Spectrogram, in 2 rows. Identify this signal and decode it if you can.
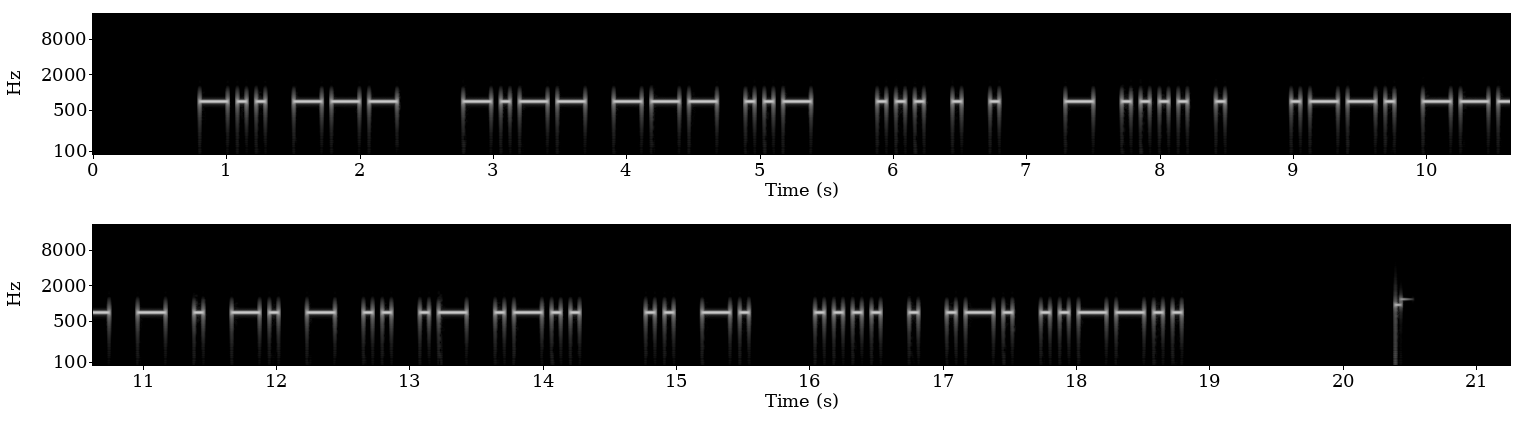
Morse code, heard as a keyed tone, about 17 wpm, 700 Hz. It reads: DO YOU SEE THE POTENTIAL IN HER?
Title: Sentences from Top 1000 Words - Review Part 4 - 17wpm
